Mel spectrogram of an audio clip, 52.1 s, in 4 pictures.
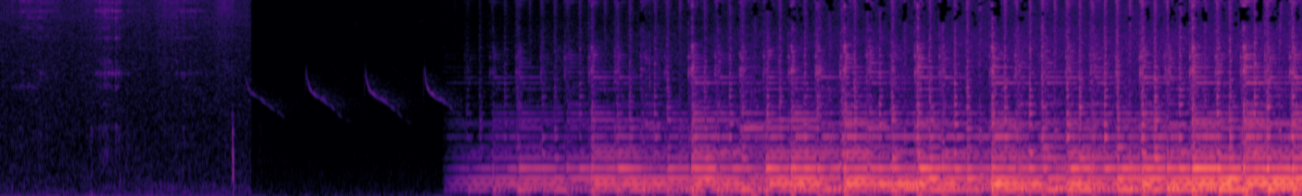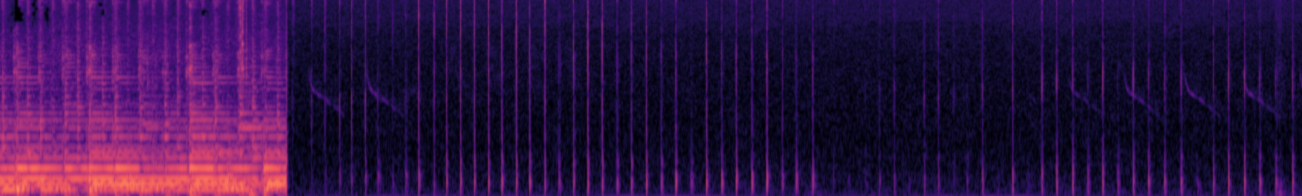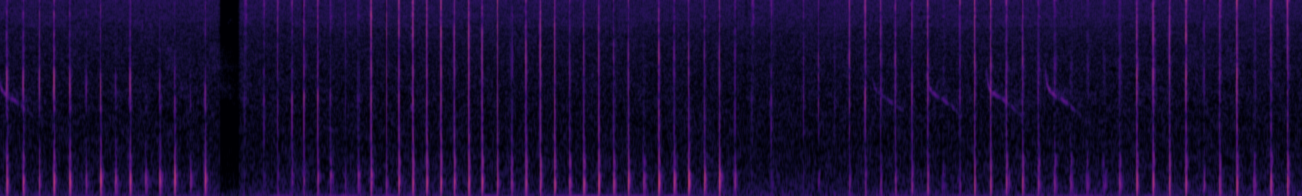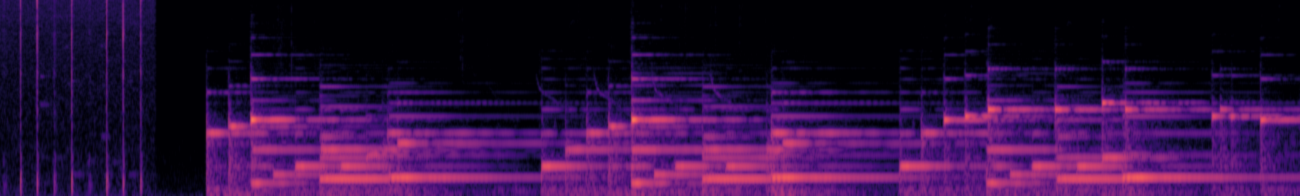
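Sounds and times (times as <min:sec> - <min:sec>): piano music: 0:04.5 - 0:15.9, 0:41.2 - 0:52.0
fast even clicking: 0:05.4 - 0:40.6.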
